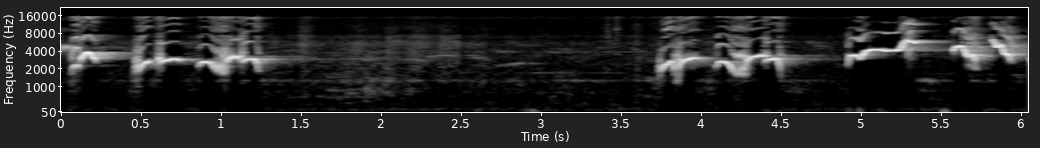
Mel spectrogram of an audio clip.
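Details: Oriental magpie-robin (kacer) lure song: clear, loud whistled phrases with swooping downslurred notes, delivered in short groups separated by a pause of a few seconds.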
